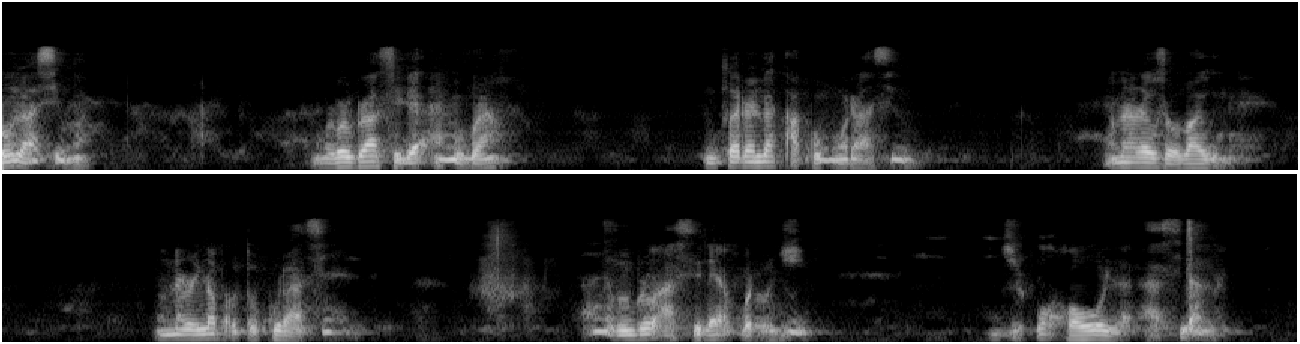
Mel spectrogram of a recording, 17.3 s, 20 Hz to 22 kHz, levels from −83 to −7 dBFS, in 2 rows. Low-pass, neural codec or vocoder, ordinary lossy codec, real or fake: 7.2 kHz; codec, 16 kHz, 1 kbps, FreqCodec, larger model; MP3, 48 kbps; fake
